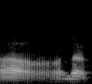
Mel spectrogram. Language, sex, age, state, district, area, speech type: Sindhi, male, 60+, Delhi, South Delhi, urban, conversation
